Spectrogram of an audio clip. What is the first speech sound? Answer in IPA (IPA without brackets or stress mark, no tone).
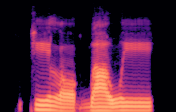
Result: k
